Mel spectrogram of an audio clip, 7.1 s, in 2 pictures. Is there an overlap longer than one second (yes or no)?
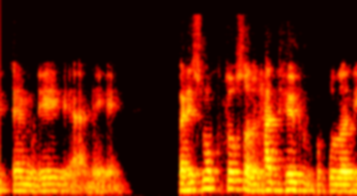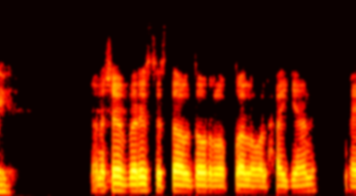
no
